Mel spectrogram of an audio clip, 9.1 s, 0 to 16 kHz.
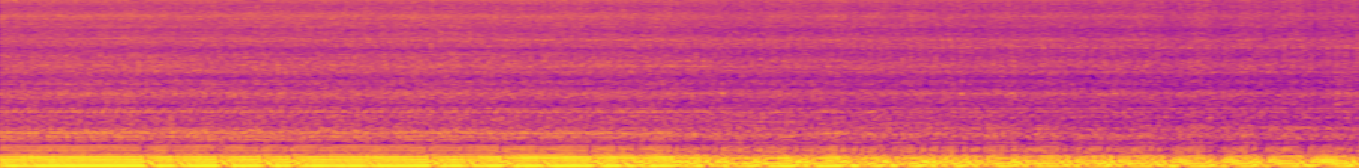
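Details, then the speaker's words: Warm Mazda RX-7 Turbo II rotary, first start after three months' winter storage, idles around 1350–1400 rpm with a buzzy, uneven beat that swells and sags; idle is more correct but hunting, low-end tune seems off. "See, now it's going to hunt a lot though. That's the problem with these things. Yeah, it's going to sound like that. And the idle's more correct, but do you see that hunting?"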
